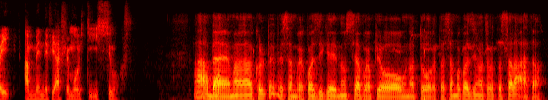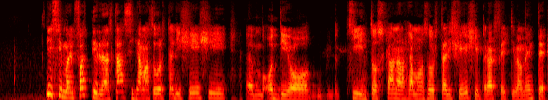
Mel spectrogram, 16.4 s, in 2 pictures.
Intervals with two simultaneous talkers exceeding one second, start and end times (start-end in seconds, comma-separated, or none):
none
